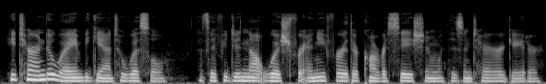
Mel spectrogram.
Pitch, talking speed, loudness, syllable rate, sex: 160 Hz, 220 wpm, -17 LUFS, 6.5 syllables/s, female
